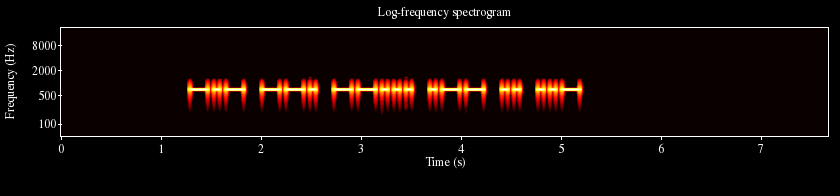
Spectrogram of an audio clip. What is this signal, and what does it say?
Morse code, heard as a keyed tone, about 20 wpm, 700 Hz. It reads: KG7WIU
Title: USA Call Signs - 6 Characters - 20wpm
